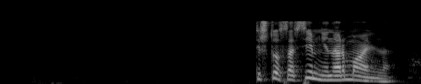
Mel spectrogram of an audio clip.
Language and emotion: Russian, angry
